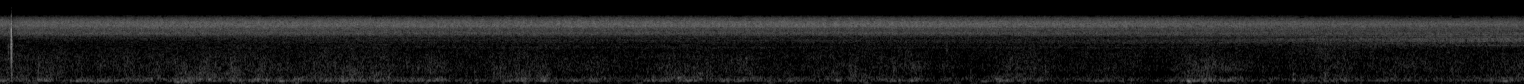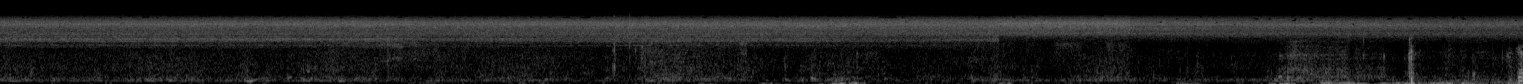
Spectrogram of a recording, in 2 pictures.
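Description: Steady high-pitched drone of an insect chorus in marsh reeds, with a second, lower insect drone under it that stops about 25 seconds in. A few faint rustles and knocks of movement in the reeds toward the end.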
